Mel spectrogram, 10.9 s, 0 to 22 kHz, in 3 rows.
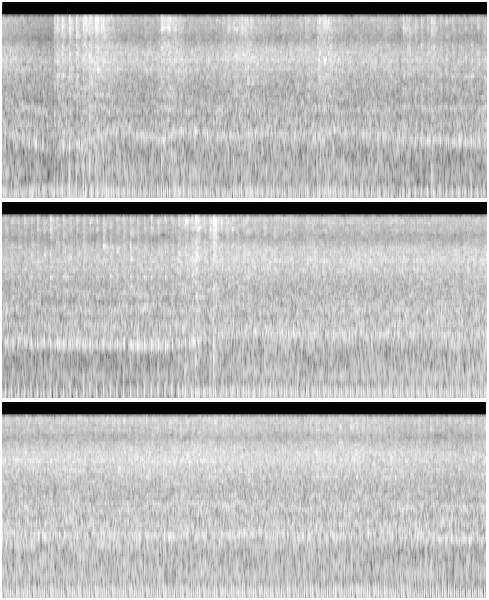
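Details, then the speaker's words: John Deere LX178 single-cylinder mower engine with new replacement carburetor, on choke, throttle cable disconnected: catches and settles into a steady even chug, no misses or surging; normal start and idle. "all right isn't that nice I'm going to look at see if I can slow that down a little"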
